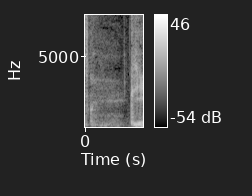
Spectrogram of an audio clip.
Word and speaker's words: Quixote: That's how you say it. – Quixote. Yeah, it took me a long time to figure that out.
